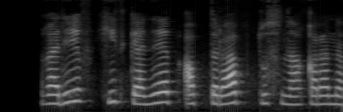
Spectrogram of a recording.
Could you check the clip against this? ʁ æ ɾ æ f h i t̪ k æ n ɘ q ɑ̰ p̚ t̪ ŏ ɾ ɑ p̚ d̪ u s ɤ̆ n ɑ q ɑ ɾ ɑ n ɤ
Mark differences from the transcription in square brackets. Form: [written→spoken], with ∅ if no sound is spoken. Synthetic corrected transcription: ʁ æ ɾ [æ→i] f h i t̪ k æ n ɘ [q→p] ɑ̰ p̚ t̪ [ŏ→ɤ̆] ɾ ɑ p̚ d̪ u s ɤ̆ n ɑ q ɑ ɾ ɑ n ɤ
